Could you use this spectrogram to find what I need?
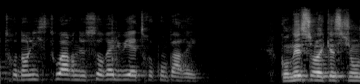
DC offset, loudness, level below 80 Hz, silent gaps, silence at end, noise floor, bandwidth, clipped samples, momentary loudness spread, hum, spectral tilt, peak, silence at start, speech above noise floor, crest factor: under 0.1%; -28 LUFS; -80 dBFS; none; 0 s; -70 dBFS; 15 kHz; under 0.1%; 14 LU; none; -1.5 dB/octave; -8 dBFS; 0 s; 42 dB; 22 dB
